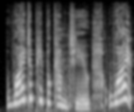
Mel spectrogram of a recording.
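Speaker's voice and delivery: high, urgent demand for an answer; insistent questioning. A narrator's reading. Anna presses Dave with questions.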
